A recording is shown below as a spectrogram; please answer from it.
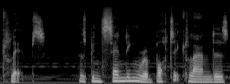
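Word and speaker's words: CLPS: NASA's commercial lunar payload services program, known by its abbreviation, which is pronounced clips, has been sending robotic landers to the lunar surface.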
